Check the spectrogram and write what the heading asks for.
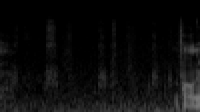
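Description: Felt-tip marker writing on paper: a few short, faint strokes as letters are drawn.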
